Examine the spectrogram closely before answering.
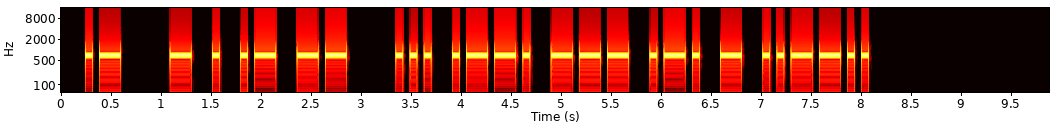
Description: Morse code, heard as a keyed tone, about 17 wpm, 700 Hz. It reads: A TEAM SPORT?
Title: Sentences from Top 1500 Words 17wpm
